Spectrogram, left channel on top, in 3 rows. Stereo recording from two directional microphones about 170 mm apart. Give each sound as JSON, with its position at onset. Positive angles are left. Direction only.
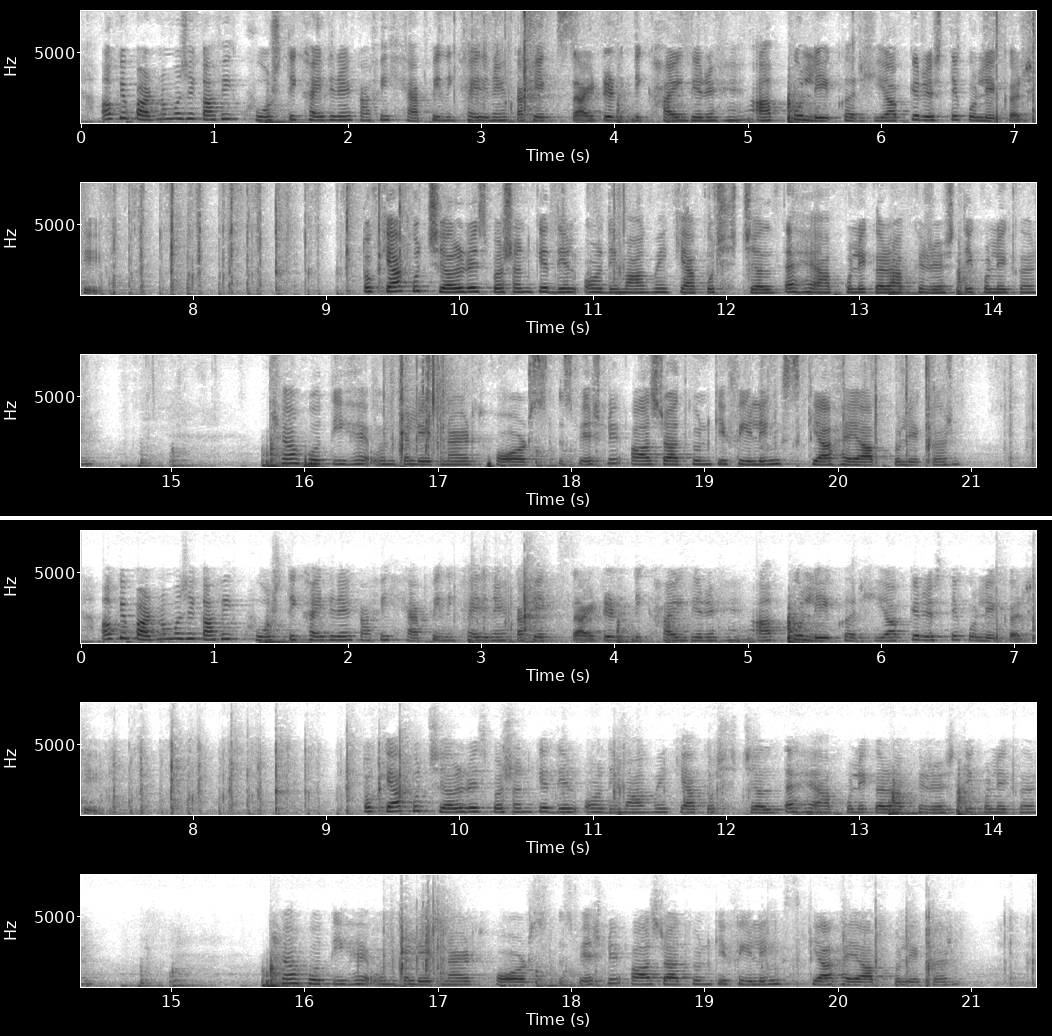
{"t": 0.1, "sound": "a woman's voice", "side_deg": 15}
{"t": 9.2, "sound": "speech", "side_deg": 65}
{"t": 15.8, "sound": "speech", "side_deg": 40}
